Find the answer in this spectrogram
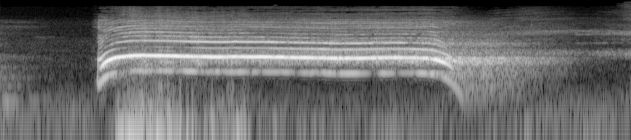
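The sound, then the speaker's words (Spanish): A single loud, high-pitched scream, like the one given when biting into a birthday cake, held steadily for nearly two seconds before its pitch slides downward and it breaks off, leaving faint background noise. “se grita como cuando uno pica, como no tiene el cuchillo y te dicen grita en el pastel”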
